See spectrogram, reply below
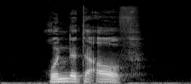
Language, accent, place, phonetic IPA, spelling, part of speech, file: German, Germany, Berlin, [ˌʁʊndətə ˈaʊ̯f], rundete auf, verb, De-rundete auf.ogg
- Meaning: inflection of aufrunden: 1. first/third-person singular preterite 2. first/third-person singular subjunctive II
